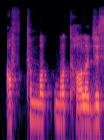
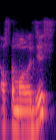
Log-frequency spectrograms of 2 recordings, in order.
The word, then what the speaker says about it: ophthalmologist: What is an optomatologist if I'm pronouncing it correctly? Yeah. So it's pronounced as a opthalmologist.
